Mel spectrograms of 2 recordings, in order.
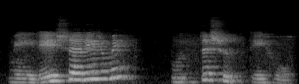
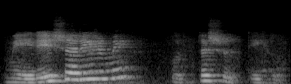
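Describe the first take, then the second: No difference in how they are said.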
